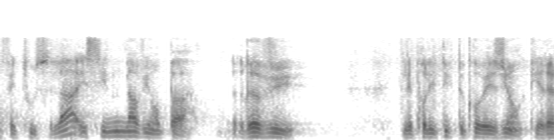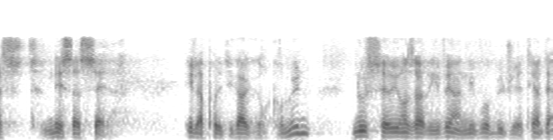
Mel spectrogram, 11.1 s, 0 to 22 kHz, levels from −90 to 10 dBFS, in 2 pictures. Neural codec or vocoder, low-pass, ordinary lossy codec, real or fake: none; 7.2 kHz; Opus, 64 kbps; real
